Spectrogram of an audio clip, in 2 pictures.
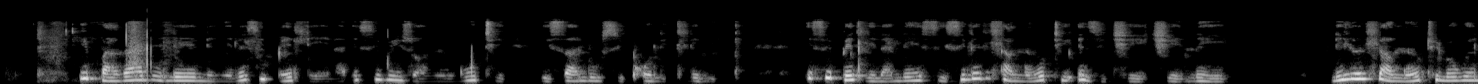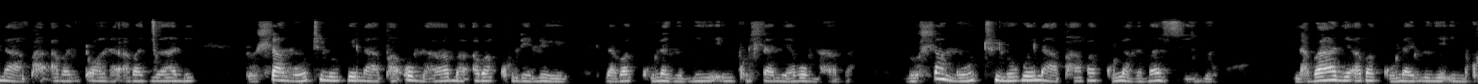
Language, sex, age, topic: North Ndebele, female, 25-35, health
